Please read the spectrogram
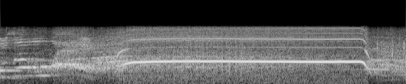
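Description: A single voice shouting one long, high 'woooo' cheer. It rises into the note about a second in, holds it steady for about two and a half seconds, then drops off, over a background of crowd voices.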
